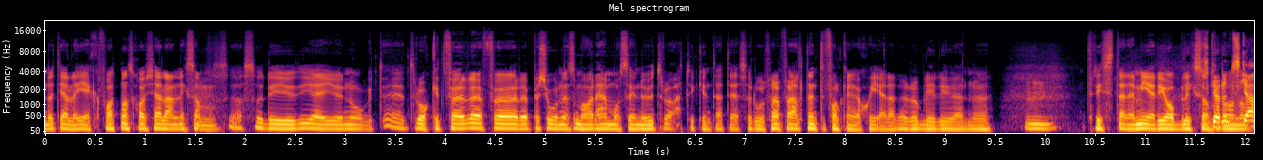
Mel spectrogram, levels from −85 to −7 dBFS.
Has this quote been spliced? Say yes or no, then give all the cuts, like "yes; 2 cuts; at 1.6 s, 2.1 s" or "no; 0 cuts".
no; 0 cuts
